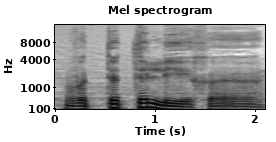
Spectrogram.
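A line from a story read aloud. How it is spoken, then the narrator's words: Muttered. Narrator (Russian): бормотал Быков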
